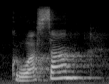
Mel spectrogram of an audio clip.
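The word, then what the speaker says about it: croissant: знати насправді слово бужу добрий день французькою теж наголос падає на останній склад Круасан теж на останній склад папє папір на останній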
